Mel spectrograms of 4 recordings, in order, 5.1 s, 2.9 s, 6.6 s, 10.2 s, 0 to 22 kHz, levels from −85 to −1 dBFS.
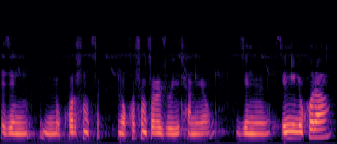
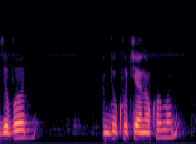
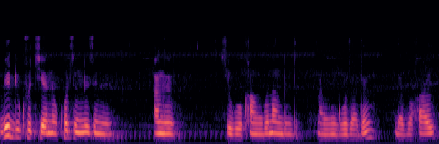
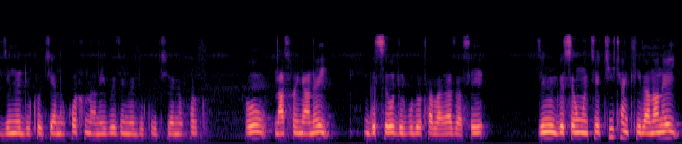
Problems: low volume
